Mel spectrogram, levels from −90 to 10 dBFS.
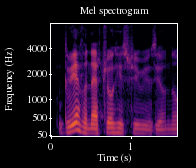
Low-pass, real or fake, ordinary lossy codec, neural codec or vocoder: none; fake; none; codec, 16 kHz, 16 kbps, FunCodec, trained on Chinese and English, 50 frames a second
